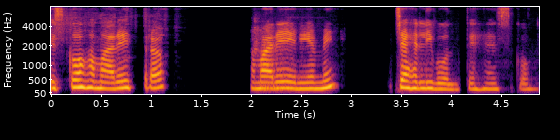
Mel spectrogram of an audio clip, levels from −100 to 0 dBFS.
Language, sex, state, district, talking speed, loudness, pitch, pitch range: Hindi, female, Chhattisgarh, Rajnandgaon, 125 wpm, -20 LUFS, 210 Hz, 195-230 Hz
